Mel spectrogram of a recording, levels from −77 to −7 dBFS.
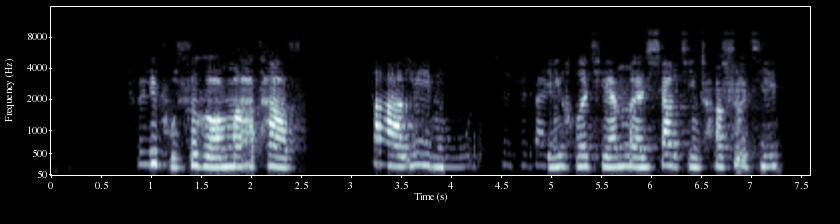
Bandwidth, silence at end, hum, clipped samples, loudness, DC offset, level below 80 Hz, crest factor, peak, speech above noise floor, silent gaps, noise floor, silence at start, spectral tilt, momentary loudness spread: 9.2 kHz; 0.35 s; none; under 0.1%; -18 LUFS; under 0.1%; -74 dBFS; 18 dB; -2 dBFS; over 72 dB; 2.95-2.99 s; under -90 dBFS; 0.9 s; -5 dB/octave; 14 LU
